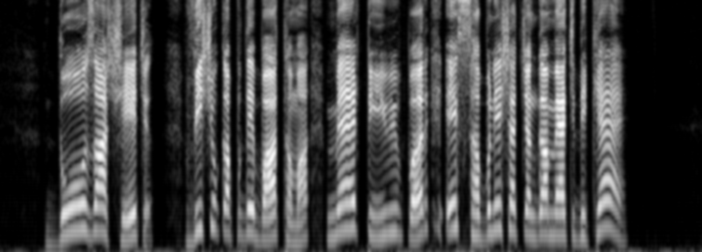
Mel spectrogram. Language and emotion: Dogri, happy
